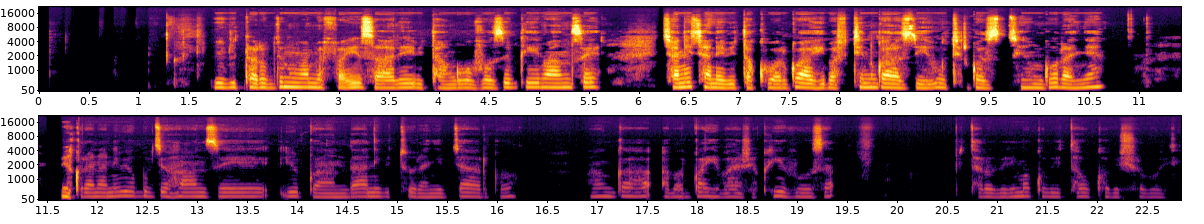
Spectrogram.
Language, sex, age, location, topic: Kinyarwanda, female, 25-35, Kigali, health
